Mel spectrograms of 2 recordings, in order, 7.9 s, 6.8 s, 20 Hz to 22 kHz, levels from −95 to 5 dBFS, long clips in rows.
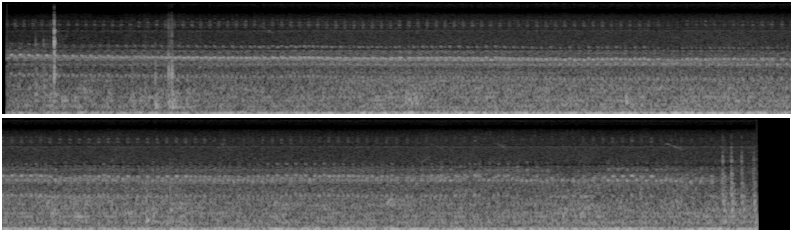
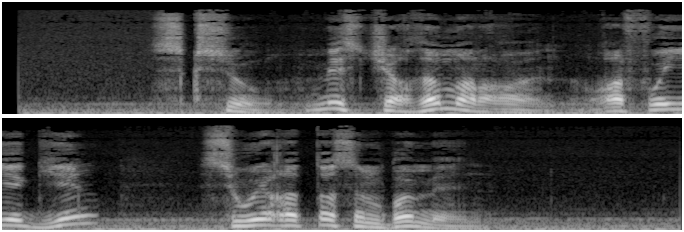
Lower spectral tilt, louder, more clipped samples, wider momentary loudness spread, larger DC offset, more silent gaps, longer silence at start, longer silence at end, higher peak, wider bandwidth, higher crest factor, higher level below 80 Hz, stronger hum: second, -4 dB/octave vs -5.5 dB/octave; second, -34 LUFS vs -21 LUFS; neither; second, 2 LU vs 22 LU; neither; neither; about the same, 0 s vs 0.1 s; first, 0.15 s vs 0 s; second, -8 dBFS vs -2 dBFS; first, 19.5 kHz vs 16.5 kHz; first, 26 dB vs 20 dB; about the same, -36 dBFS vs -38 dBFS; neither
